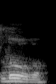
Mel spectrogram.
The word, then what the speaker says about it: Louisville: pronounce that correctly oh you gotta just just louisville the living this just louisville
